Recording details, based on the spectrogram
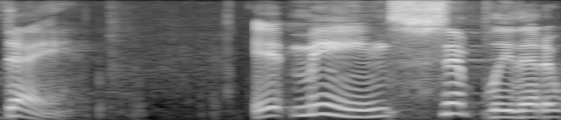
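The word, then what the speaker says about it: δεῖ: there now this word in the Greek is pronounced day it means simply that it was necessary it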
